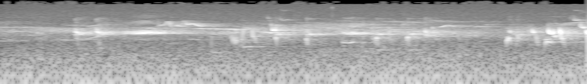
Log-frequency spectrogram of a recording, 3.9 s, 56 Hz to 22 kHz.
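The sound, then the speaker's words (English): A white-eye, a small bird about 4 inches tall, in Hawaii sings a rapid, high-pitched twittering warble that runs continuously for several seconds, with bright chirps rising and falling over a faint background hiss. No one speaks. “White eyes are known as generalists. They eat a variety of food, such as insects, fruit, and nectar.”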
